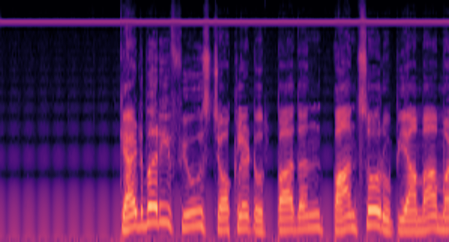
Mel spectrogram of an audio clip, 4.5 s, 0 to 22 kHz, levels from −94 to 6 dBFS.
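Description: From start to finish the speech sits over video or display buzz, a rasping drone at 59.94 Hz with hash above it and a thin whine at 15.7 kHz, roughly 25 dB below the speech. A screen or video cable is coupling its field and line scanning into the audio path. Unlike mains hum at 50 or 60 Hz, this buzz runs at the video field rate and comes with the high line-rate tone.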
